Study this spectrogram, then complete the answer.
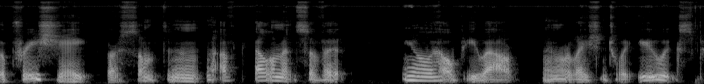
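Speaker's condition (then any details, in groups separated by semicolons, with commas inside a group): Cerebral palsy; since birth, hand tremors; age 57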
